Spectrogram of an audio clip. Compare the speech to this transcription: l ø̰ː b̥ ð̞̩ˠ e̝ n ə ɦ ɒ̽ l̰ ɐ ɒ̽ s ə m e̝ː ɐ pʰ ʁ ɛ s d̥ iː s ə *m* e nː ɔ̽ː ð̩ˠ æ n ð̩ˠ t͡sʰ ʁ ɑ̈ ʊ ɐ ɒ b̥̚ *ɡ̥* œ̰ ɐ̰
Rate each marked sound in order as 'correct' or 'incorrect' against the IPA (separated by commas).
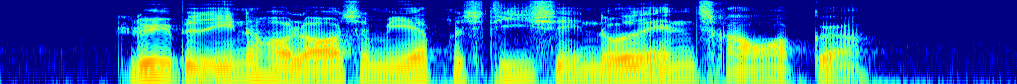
incorrect, correct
